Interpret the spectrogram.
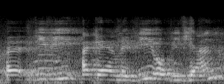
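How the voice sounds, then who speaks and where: A woman's voice: a little high, moderate pace, background noise. A woman from Egypt, introducing herself hesitantly and with fillers. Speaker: congress participant. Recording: echoey hall audio from far off.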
